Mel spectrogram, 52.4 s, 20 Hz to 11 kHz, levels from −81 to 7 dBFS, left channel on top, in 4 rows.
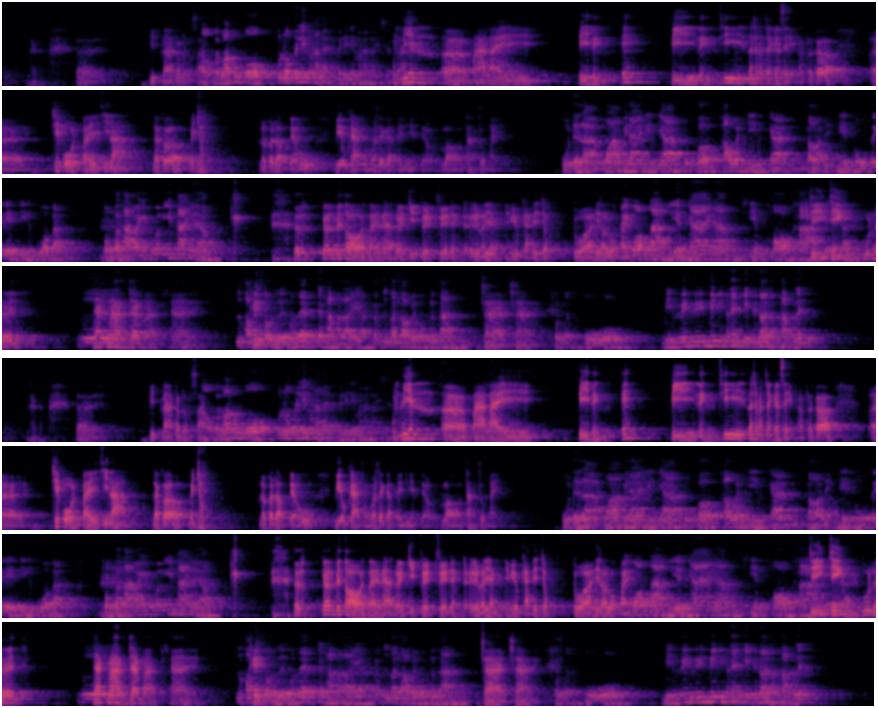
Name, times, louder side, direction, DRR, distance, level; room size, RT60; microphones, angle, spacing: voice 1, 0.4-1.5 2.2-3.2 5.9-8.0 8.6-9.5 10.0-13.5 13.9-15.1 15.4-16.2 17.0-20.6 25.4-25.5 27.7-28.1 29.6-29.8 30.3-34.4 34.8-35.7 38.3-39.7 40.7-42.3 43.0-43.3 46.5-47.7, right 4 dB, 35° right, 8 dB, 0.4 m, -34 dB
voice 2, 2.2-2.5 3.0-6.1 13.3-13.7 17.5-17.6 21.5-27.2 27.7-29.4 35.5-39.0 40.5-41.2 42.8-46.4 47.6-48.6 49.2-51.3, equal, 35° left, 0 dB, 0.9 m, -37 dB
8.1 x 2.9 x 4.3 m, 1.4 s
head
